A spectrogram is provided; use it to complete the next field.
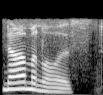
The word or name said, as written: nominalist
